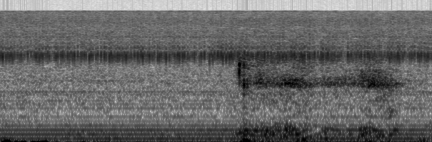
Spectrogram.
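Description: Steady electrical mains hum with a faint steady high whine, and a couple of faint low knocks at the start.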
